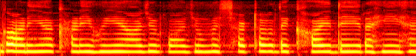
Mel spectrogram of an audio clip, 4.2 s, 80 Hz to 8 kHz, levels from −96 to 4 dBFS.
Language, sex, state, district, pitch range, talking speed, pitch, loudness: Urdu, female, Bihar, Saharsa, 320-325 Hz, 170 wpm, 320 Hz, -19 LUFS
